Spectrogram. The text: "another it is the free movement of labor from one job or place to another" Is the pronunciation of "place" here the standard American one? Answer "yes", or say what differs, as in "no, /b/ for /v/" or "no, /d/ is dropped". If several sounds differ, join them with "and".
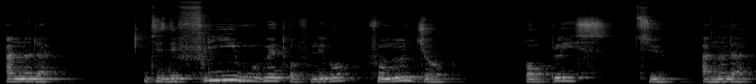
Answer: yes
